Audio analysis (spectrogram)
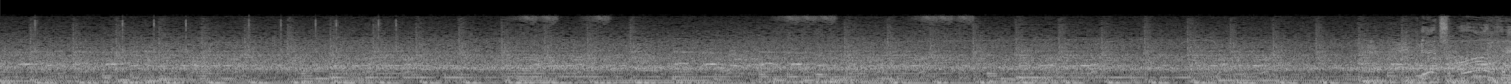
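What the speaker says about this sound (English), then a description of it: "It's early, but this crowd is fired up. Listen to this noise here." A stadium crowd at a college football game, Alabama against Ohio State, roars loudly and continuously, a dense sustained wall of cheering and shouting with voices mixed in.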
